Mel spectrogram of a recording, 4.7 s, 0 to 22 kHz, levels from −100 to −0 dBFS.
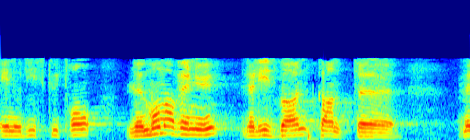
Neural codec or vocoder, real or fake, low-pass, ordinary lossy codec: none; real; 7.2 kHz; AAC, 16 kbps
